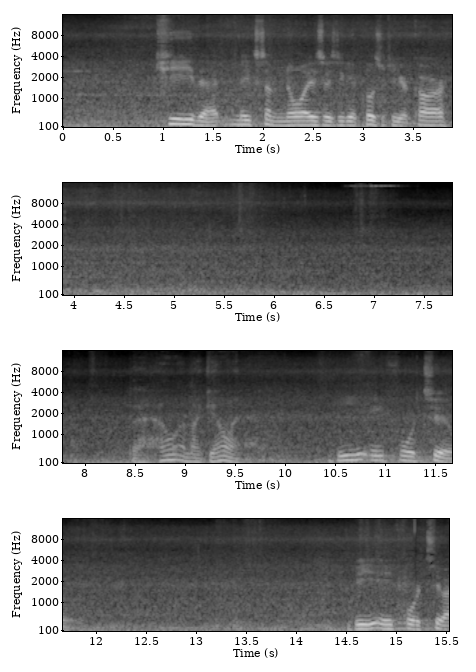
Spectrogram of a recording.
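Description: A man speaks close to a microphone in short bursts, calmly, with pauses.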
